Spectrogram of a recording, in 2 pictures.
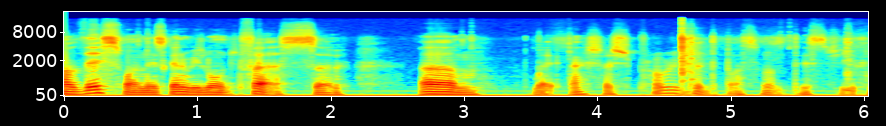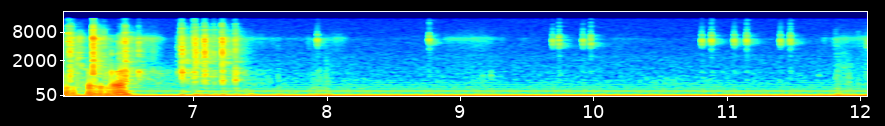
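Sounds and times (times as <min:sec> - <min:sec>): steady low hum: 0:00.0 - 0:12.0
keyboard keystrokes: 0:05.9 - 0:07.4.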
